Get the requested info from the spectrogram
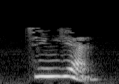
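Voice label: "经验", Mandarin Chinese; hsk; chinese-flashcards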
